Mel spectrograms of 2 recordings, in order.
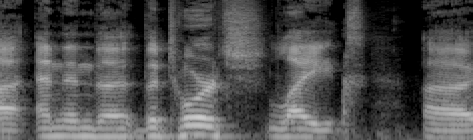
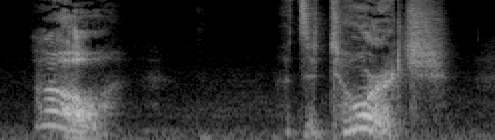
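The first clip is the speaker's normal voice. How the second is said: slow fantasy goblin creature voice; 12 semitones higher than usual. Voicing a goblin calling out in a hallway: goblin voice. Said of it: "he's like".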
